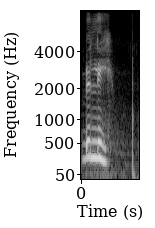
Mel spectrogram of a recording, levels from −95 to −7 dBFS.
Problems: none marked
